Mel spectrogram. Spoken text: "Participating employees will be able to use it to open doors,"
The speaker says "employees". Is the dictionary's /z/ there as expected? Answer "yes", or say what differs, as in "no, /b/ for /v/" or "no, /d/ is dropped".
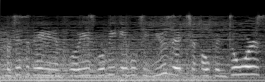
yes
